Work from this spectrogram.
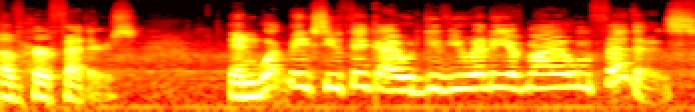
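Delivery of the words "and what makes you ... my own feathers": shrill, high, grating bird-of-prey voice. Narrator reads the murder-hawk matriarch answering the man, shrill Mother Riptalon voice. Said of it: "They know of [name]? The progenitor of the murder hawks. / was the largest murder hawk the world had ever seen. / Yeah, [name] silenced them with a ruffle of her, / its voice a shrill cacophony that s".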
